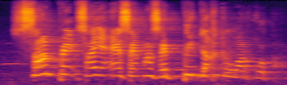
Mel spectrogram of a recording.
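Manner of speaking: loud, high, emphatic preaching; impassioned cry from the pulpit; impassioned outburst. Real, not acted. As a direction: raise the voice, stretching out the words. Climax of painful testimony.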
